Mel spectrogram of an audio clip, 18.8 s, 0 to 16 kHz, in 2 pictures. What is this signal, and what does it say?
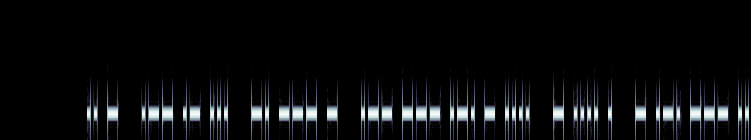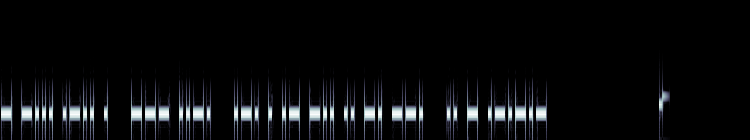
Morse code, heard as a keyed tone, about 28 wpm, 700 Hz. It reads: IT WAS NOT WORTH THE TROUBLE OF READING IT.
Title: Sentences from Top 1200 Words 28wpm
